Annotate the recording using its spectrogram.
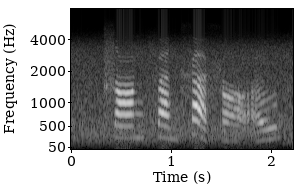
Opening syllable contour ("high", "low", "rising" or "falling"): high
